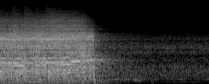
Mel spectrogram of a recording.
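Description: Post-rock band with electric guitars and bass playing a loud, held passage that cuts off abruptly about a second in. Only a faint hiss and a low hum remain.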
